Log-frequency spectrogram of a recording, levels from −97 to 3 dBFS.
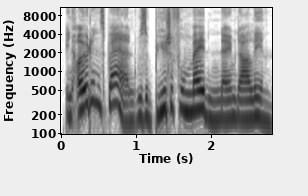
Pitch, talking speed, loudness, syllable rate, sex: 205 Hz, 190 wpm, -17 LUFS, 5.6 syllables/s, female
